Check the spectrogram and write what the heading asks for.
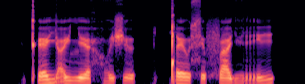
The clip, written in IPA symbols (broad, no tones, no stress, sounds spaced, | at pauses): kʼ ɛ j a̰ ɪ̯ lʲ a h ɔ̤ ɪ̯ ʃ ɘ | ǃ ɛ ʊ̯ s ɘ f a ɾʲ ɛ̤ r i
